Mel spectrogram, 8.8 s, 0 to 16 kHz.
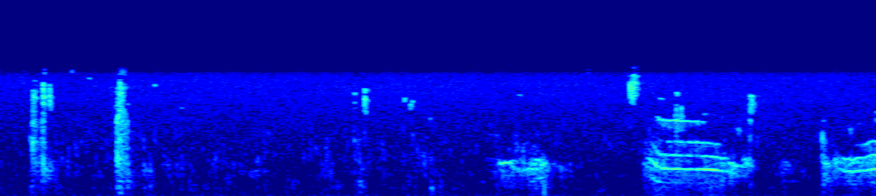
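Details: Hungarian Vizsla puppies, recorded 9 March 2021, make short nasal whimpers. After a few faint ticks and thumps come three drawn-out, harmonic whines in the last four seconds, with quiet gaps between them.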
